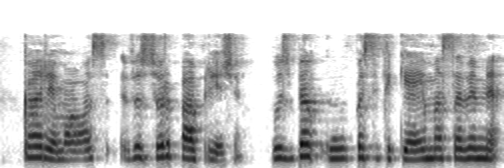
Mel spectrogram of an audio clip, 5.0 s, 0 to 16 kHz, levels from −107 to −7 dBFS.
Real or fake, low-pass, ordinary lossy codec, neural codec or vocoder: fake; 7.2 kHz; MP3, 64 kbps; codec, 16 kHz, 8 kbps, FreqCodec, larger model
